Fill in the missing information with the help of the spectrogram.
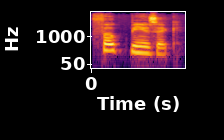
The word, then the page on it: folk music: British English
